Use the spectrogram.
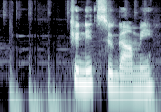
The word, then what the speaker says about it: Kunitsugami: How do you pronounce that game again? Kunitsugami.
